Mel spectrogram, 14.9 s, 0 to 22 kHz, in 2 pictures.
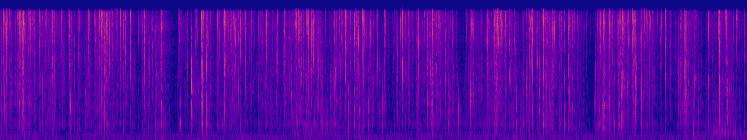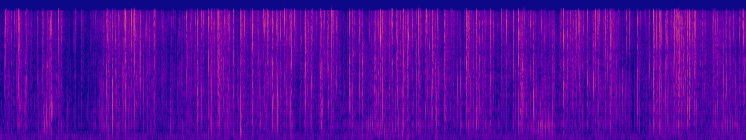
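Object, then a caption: Plastic croissant wrapper. A plastic croissant bag, held at an angle, is squeezed and scratched by fingers and long nails. The result is a steady stream of bright, sharp crinkling and crackling with almost no low end, pausing briefly around 1.8 and 6 seconds before continuing.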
